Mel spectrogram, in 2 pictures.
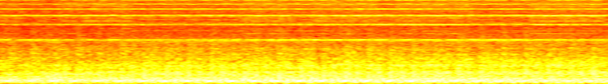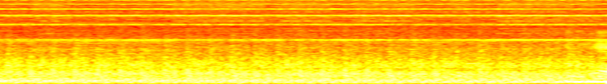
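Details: Candy washing machine on fast spin with new clothes, giving a loud, steady abnormal rumble with rapid rhythmic thumping underneath.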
